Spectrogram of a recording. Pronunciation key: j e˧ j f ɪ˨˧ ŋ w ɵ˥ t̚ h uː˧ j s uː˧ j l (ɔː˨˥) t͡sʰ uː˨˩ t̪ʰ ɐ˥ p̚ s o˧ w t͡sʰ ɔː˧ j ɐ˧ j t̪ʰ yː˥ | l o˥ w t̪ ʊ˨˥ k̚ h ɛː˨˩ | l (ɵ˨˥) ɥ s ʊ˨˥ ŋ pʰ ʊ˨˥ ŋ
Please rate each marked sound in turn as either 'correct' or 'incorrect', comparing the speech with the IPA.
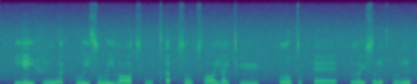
correct, correct

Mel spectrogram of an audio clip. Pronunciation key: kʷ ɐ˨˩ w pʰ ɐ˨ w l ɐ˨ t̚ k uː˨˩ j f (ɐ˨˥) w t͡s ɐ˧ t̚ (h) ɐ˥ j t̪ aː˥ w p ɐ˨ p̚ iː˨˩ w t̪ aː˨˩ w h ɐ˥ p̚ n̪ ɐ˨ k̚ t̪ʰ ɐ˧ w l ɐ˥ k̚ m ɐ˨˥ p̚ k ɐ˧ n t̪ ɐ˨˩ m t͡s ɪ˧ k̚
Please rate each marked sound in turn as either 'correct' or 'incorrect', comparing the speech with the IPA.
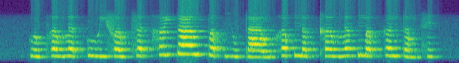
incorrect, correct

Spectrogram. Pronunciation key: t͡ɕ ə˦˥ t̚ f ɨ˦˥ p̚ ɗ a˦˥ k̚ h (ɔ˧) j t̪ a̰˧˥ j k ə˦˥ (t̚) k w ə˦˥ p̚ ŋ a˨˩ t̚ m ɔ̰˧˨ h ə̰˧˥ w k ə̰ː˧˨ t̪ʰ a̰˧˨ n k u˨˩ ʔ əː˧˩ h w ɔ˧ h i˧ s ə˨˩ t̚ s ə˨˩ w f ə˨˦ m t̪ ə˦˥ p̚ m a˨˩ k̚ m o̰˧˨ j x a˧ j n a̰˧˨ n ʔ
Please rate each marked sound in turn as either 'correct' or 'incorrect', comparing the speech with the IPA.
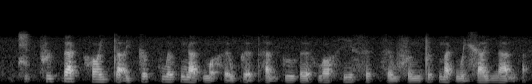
correct, incorrect

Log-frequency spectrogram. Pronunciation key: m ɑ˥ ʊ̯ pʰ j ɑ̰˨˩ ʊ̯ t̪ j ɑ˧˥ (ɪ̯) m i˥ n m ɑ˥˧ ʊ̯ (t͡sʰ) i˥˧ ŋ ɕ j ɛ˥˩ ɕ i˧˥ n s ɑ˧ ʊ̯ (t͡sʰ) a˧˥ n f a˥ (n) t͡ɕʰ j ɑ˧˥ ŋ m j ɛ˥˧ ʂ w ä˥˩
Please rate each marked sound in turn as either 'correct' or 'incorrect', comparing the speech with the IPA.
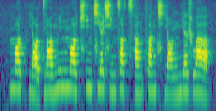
incorrect, incorrect, correct, correct

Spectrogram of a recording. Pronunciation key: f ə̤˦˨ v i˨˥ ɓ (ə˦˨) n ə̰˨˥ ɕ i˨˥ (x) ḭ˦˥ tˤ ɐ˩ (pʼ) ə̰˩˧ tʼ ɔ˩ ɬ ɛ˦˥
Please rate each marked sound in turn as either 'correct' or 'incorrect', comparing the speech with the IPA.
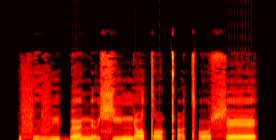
incorrect, incorrect, incorrect

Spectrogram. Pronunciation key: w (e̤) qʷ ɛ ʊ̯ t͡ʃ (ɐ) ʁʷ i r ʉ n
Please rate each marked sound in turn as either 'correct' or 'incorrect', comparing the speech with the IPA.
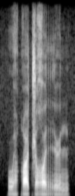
correct, correct

